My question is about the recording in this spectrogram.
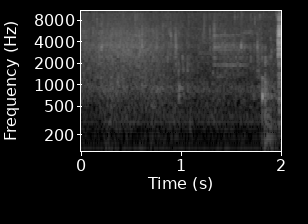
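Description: Faint, wet stirring of ceviche (diced fish, fruit and vegetables in lime juice) with a spoon in a bowl.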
